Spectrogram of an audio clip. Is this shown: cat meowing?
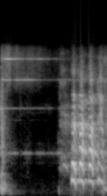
no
